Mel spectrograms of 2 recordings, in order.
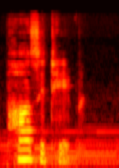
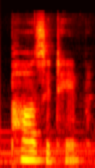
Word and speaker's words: positive: で、発音は positive, positive ね。えっ、ー、と、 si のところが、ここが z の、えー、ね、音、 z の発音になりますね。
